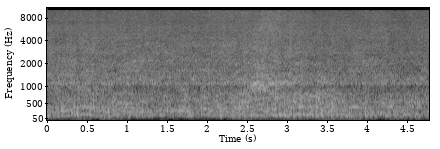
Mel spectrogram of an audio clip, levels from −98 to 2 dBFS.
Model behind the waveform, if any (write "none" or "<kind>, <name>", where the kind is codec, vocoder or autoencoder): codec, SNAC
